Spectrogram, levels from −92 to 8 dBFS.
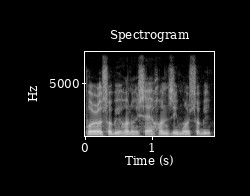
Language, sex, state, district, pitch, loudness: Assamese, male, Assam, Kamrup Metropolitan, 90 Hz, -16 LUFS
